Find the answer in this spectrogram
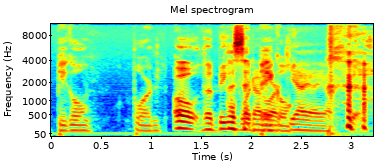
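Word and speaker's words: BeagleBoard: TI built this uh The Bagel board and um um maybe I said it wrong beagle board oh the Beagle board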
